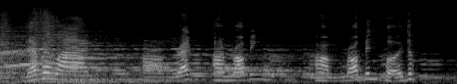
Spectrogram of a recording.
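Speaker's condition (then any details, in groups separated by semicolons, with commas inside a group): No condition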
